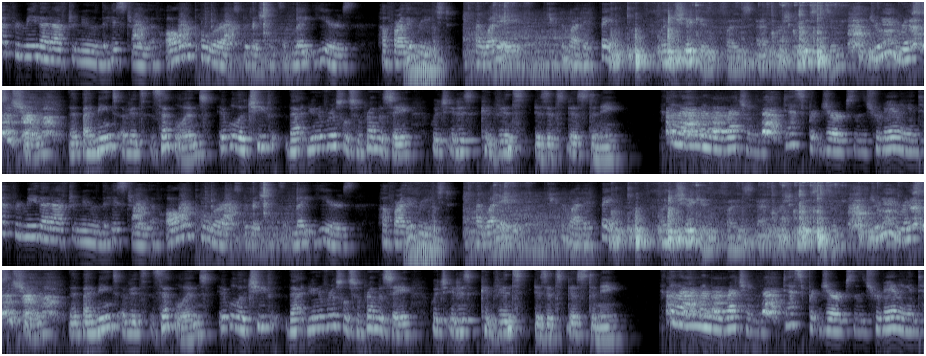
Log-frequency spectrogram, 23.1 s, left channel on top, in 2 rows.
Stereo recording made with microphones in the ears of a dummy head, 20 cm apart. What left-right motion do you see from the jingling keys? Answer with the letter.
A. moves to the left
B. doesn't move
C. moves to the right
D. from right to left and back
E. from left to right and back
D.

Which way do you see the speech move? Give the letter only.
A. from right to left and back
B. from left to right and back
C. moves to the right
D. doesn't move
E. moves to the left
C.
